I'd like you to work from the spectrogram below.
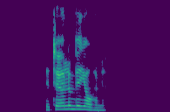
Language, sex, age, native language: Icelandic, female, 40-49, Icelandic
